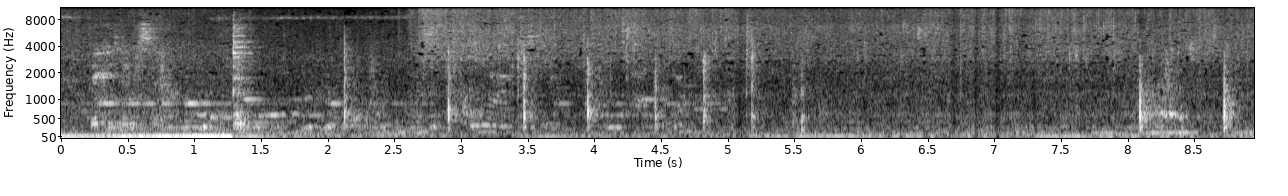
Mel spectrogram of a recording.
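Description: Chopped garlic sizzling in hot oil in a stainless steel pot: a steady frying hiss, with scattered clinks and scrapes from a spoon and a plastic cutting board.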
